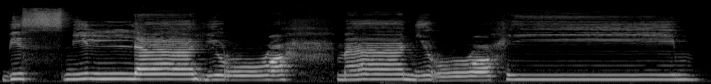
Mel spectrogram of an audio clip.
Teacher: आपके दोनों दांत जो है आपस में मिले हुए हैं। जुबान आपके दांतो के पीछे है। वहां से विसल की साउंड आ रही है। सीटी की आवाज आ रही है।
